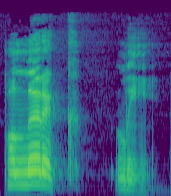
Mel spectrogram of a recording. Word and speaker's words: politically: It ends with a k sound and then li. Practically. Practically, even though you still write the A, but it's not practically. Politically, not politically. It's probably not a mistake to pronounce the schwa, but usually people don't pronounce it. They just connect the k and the L.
